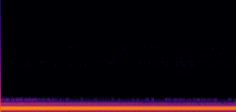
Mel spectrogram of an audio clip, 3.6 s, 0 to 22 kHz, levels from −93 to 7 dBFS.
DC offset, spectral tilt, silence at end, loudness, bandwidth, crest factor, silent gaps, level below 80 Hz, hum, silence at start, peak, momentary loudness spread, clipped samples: under 0.1%; -15 dB/octave; 0 s; -24 LUFS; 0.5 kHz; 6 dB; none; -64 dBFS; none; 0 s; -18 dBFS; 4 LU; under 0.1%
